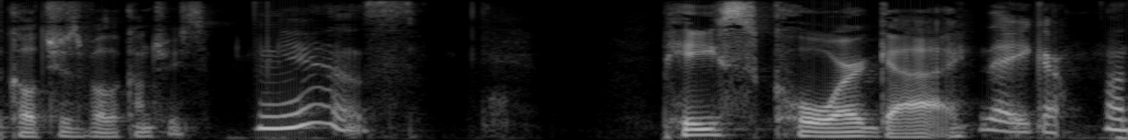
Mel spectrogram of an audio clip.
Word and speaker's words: Peace Corps: in love with this peace corpse guy and I was like peace corpse that sounds interesting it it's not pronounced corpse it's core the peace core peace core guy volunteer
